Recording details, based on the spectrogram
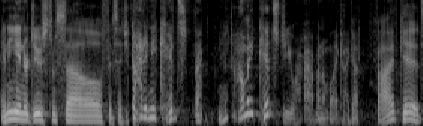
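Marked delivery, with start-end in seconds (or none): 1.7-4.2 put-on voice of an annoying, irritating little child. Retelling what the kid sitting next to them asked, in The Polar Express kid voice. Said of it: "had the voice from that annoying kid".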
